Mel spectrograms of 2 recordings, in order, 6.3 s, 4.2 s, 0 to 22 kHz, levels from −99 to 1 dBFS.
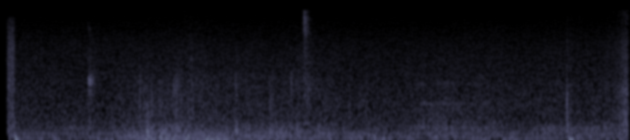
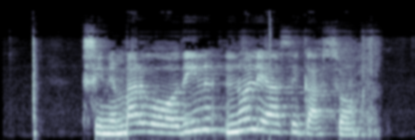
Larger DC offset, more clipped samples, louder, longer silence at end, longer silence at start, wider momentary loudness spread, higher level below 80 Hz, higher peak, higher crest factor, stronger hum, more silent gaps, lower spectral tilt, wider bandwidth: neither; neither; second, -64 LUFS vs -12 LUFS; second, 0 s vs 0.35 s; second, 0.05 s vs 0.3 s; second, 7 LU vs 14 LU; second, -68 dBFS vs -52 dBFS; second, -42 dBFS vs 0 dBFS; first, 20 dB vs 14 dB; neither; neither; about the same, -4.5 dB/octave vs -3.5 dB/octave; first, 16 kHz vs 12 kHz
